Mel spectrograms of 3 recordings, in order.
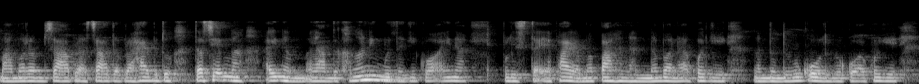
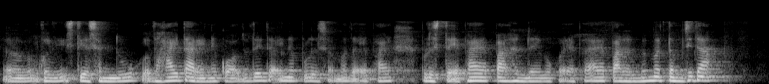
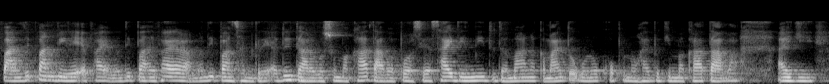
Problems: background sounds at intervals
